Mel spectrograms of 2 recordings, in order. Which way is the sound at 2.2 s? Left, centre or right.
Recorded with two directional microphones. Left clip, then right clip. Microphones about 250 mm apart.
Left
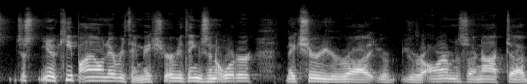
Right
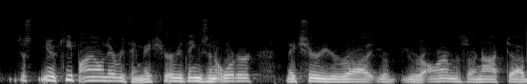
Left.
